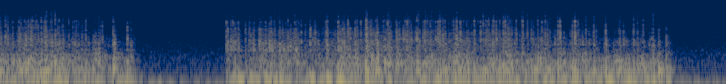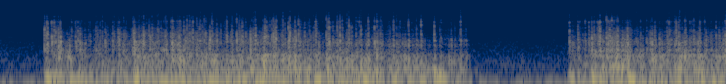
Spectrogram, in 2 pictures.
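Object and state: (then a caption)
Plastic acupressure mat. Fingertips and nails tap and scratch across the white plastic spikes of a blue plastic acupressure mat. The sound is a dense, crackly rustle of rapid clicks, heavy in the low end, in three long bursts separated by brief quiet pauses.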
